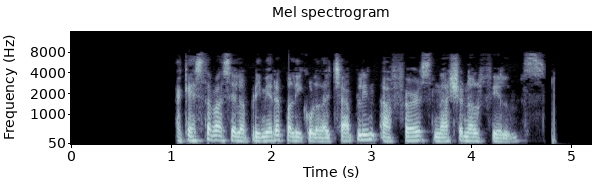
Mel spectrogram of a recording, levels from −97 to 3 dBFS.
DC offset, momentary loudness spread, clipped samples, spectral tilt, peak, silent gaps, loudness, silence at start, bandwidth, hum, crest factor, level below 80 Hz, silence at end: under 0.1%; 10 LU; under 0.1%; -5.5 dB/octave; 0 dBFS; 4.75-4.79 s; -16 LUFS; 1.05 s; 8.2 kHz; none; 18 dB; -54 dBFS; 0.35 s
